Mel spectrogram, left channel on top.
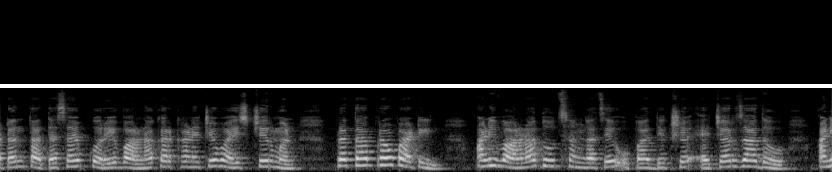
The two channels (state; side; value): silent; left; 62 dB below the other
